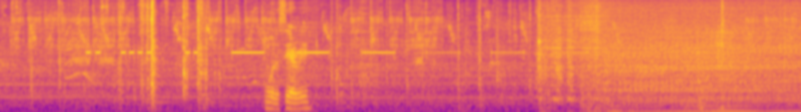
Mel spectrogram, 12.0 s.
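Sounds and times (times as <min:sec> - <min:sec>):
car engine starting and idling: 0:00.0 - 0:12.0
electronic beeps: 0:00.2 - 0:08.0.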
